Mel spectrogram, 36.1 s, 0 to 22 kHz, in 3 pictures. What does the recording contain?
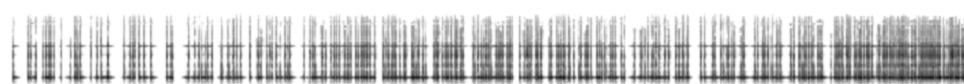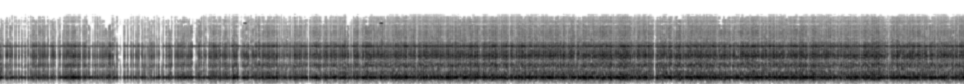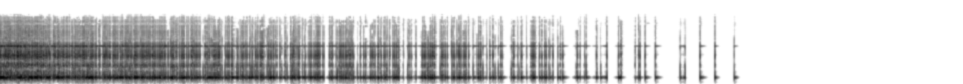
Aproaching the Radiation
Imagine you are in Pripyat entering reactor 4 holding geiger muller counter. This is what you hear.
abstract, digital, effect, electric, freaky, future, fx, glitch, lo-fi, noise, sci-fi, sfx, sound, sound-design, sounddesign, soundeffect, soundesign, strange, weird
